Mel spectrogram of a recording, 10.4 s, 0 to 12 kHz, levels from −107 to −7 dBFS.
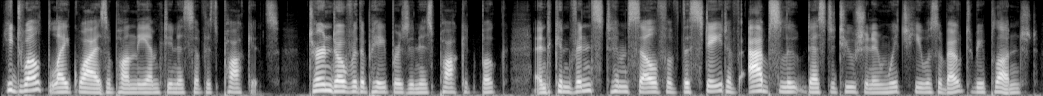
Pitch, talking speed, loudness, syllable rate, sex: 160 Hz, 195 wpm, -23 LUFS, 5.9 syllables/s, female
